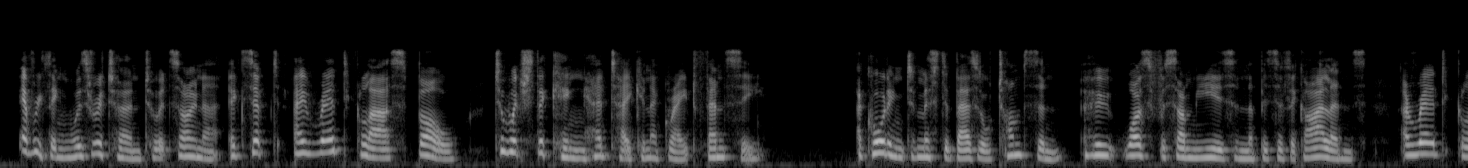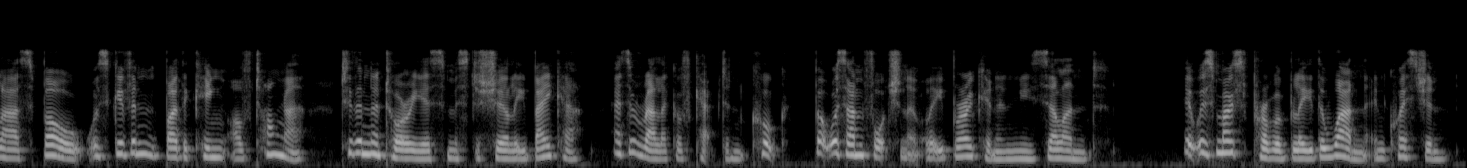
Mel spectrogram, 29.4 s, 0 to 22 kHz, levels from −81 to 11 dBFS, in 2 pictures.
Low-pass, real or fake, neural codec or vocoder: 7.2 kHz; fake; codec, 16 kHz, 16 kbps, FunCodec, trained on Chinese and English, 50 frames a second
